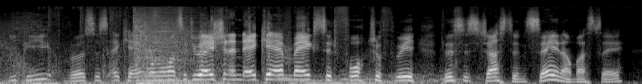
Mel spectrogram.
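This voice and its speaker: Spoken in a German accent with hardly any pauses, the voice plays over music in the background. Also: man, fairly quick pace. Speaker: esports commentator. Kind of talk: live commentary. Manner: animated.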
